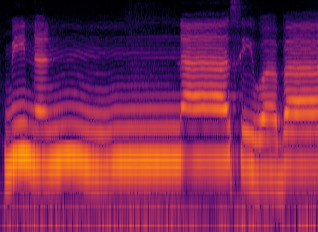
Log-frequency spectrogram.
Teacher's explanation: मिनन्नासि वबाऊ, ये जो मद है मद मुत्तसिल है, इसको हमने 5 अलिफ की मिकदार जितना लंबा पढ़ना होता है · गुन्ना कैसे करते हैं? आवाज़ नाक में जाएगी, एक अलिफ की मिकदार के बराबर ठहर कर पढ़ा जाएगा, यानी 2 सेकंड तक आपने आवाज़ को नाक में होल्ड करके रखना है।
